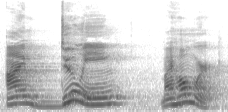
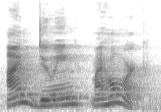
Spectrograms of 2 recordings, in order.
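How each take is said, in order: First: It is said with strong, energetic emphasis. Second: It is said plainly, without extra emphasis.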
